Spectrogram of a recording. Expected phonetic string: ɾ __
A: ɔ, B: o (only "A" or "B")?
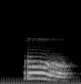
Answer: B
